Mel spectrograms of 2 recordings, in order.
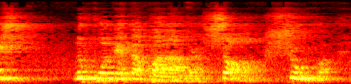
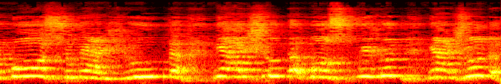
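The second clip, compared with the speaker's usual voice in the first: higher-pitched pleading woman; imitated female voice; 5 semitones higher than usual. Woman calls a stranger for help at night, urgent pleading. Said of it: "ele ouviu uma voz feminina".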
